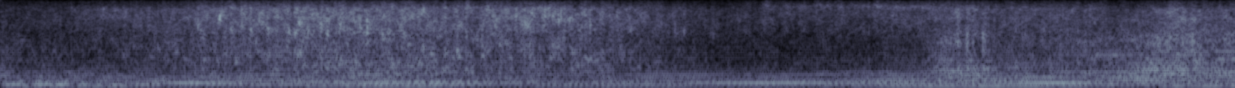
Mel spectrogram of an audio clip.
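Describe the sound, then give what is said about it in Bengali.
A motor boat's engine drones as it comes in to a river landing, a steady, loud mid-pitched hum that runs without a break. “নৌকা এসে ঘাটে ভিড়বার সাথে সাথে নেমে পড়ল।”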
